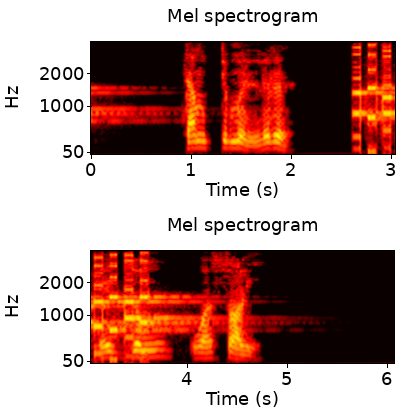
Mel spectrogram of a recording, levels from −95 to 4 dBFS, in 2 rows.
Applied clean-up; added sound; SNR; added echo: none; Telephone; -1 dB; none.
